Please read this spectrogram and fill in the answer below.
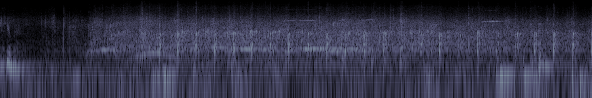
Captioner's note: applause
